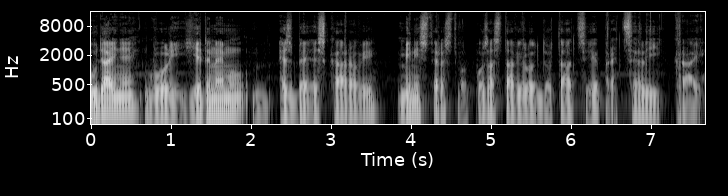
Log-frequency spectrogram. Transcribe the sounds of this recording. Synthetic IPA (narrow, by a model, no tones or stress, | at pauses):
uːd̪ajɲɛɡʋʊɔlḭjɛd̪nɛmuɛzbɛɛskaːɾɔʋi | minist̪ɛɾst̪ʋɔpɔzast̪aʋilɔd̪ɔt̪aːt͡siɛpɾɛ̰t͡sɛliːkɾa̰j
